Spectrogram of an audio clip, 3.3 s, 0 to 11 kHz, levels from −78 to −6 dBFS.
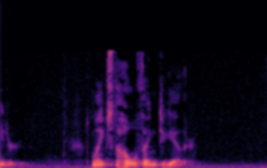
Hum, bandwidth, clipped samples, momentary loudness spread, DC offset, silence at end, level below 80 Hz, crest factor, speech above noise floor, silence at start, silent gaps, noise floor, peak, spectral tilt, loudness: none; 8 kHz; under 0.1%; 24 LU; under 0.1%; 0.05 s; -60 dBFS; 20 dB; 23 dB; 0 s; none; -52 dBFS; -12 dBFS; -5.5 dB/octave; -30 LUFS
